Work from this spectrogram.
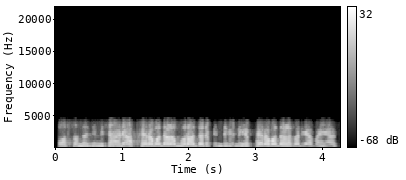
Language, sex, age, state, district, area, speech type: Odia, female, 30-45, Odisha, Dhenkanal, rural, conversation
